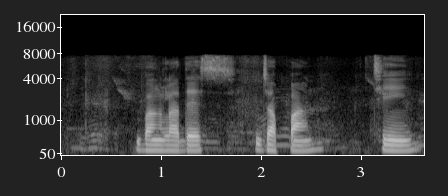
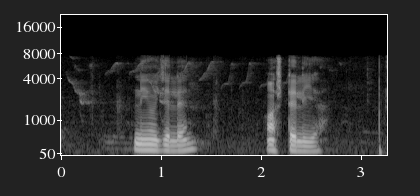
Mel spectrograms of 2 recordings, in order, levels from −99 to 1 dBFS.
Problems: none marked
